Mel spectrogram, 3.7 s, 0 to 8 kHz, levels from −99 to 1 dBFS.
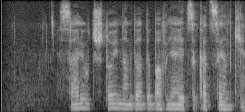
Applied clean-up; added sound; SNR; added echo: none; none; none; none.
